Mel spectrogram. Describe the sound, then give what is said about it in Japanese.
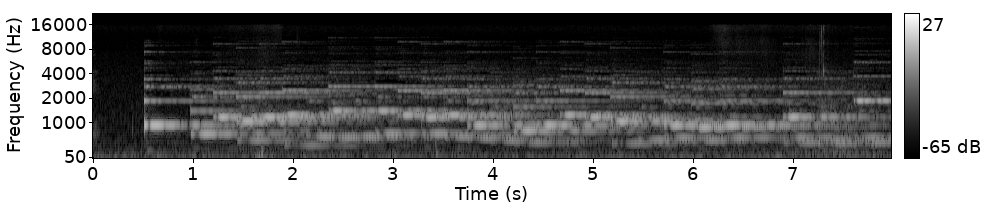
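A short closing musical jingle of bright, bell-like tones, chiming notes layered over a steady tick-tock rhythm, playing alone without any talking for about eight seconds. “えー、お別れはもうそれしゃぼそとくのジングルで。”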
